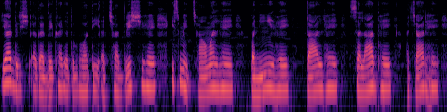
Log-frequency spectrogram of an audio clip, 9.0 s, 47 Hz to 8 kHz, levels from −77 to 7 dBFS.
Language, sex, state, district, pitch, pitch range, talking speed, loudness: Hindi, male, Andhra Pradesh, Krishna, 135 Hz, 125-145 Hz, 145 wpm, -31 LUFS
